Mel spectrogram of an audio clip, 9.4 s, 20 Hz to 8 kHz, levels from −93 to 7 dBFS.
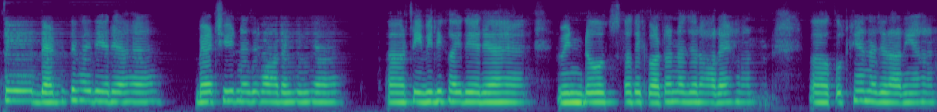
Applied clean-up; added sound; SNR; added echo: neural mask model DeepFilterNet 3.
